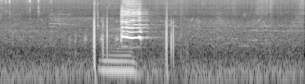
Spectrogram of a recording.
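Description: A sharp click, then a short call of about half a second from a domestic fowl, with a wavering upper pitch, followed by a fainter click.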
